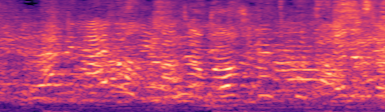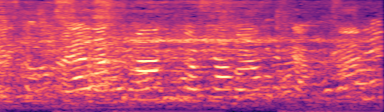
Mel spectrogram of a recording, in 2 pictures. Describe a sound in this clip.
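Several women and children chatter and talk over one another nearby.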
